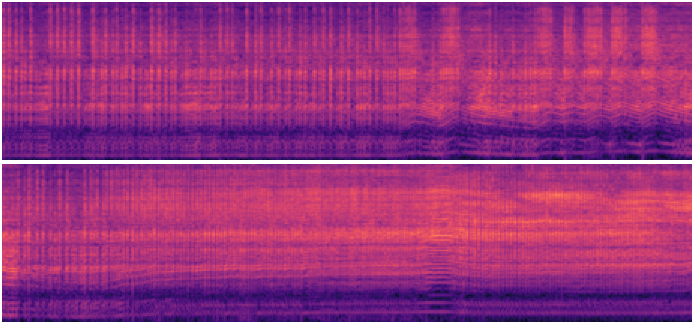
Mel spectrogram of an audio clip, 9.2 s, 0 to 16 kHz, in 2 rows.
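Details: New Rovan 36cc double-ring two-stroke in a King Motor Baja 5B, head gasket removed, warmed up then driven hard: buzzy, clean revving, pitch swooping with throttle, pulling strongly without bogging or misfire; strong acceleration.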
